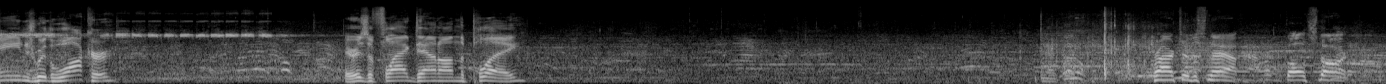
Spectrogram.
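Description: A man announces a penalty over a loudspeaker, echoing across an open stadium.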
